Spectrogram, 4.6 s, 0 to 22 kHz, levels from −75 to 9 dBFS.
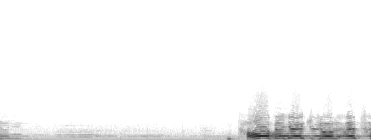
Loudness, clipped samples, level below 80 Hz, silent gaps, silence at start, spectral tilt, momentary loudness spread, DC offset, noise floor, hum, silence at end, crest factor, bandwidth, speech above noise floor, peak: -14 LUFS; under 0.1%; -62 dBFS; none; 0 s; -6 dB/octave; 8 LU; under 0.1%; -54 dBFS; 50 Hz at -55 dBFS; 0 s; 16 dB; 4.5 kHz; 39 dB; -2 dBFS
